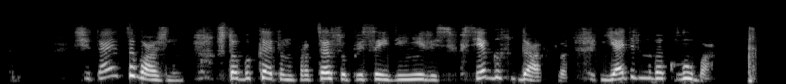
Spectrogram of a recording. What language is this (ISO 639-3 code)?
rus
